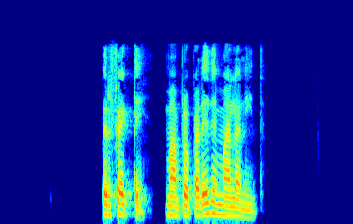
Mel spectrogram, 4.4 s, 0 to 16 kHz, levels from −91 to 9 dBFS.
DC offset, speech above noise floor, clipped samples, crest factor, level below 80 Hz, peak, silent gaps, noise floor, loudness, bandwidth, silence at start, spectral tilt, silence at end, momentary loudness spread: under 0.1%; over 73 dB; under 0.1%; 20 dB; -62 dBFS; -2 dBFS; 1.93-2.06 s; under -90 dBFS; -18 LUFS; 8 kHz; 1.3 s; -5.5 dB/octave; 1.25 s; 12 LU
